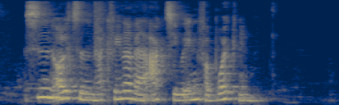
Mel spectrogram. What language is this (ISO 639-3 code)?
dan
